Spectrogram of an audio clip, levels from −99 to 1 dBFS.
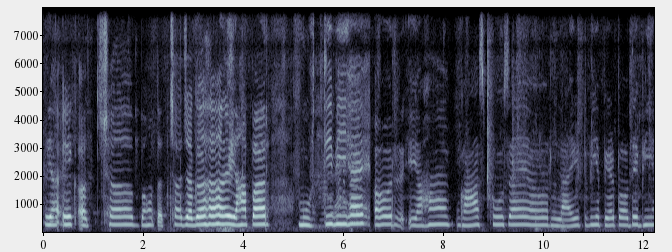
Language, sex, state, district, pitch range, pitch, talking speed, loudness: Hindi, female, Chhattisgarh, Korba, 260-285 Hz, 275 Hz, 115 wpm, -25 LUFS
